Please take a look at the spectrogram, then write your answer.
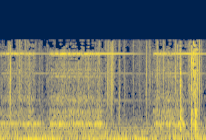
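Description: An old-fashioned telephone bell rings in the morning, steadily and fairly loudly, a continuous metallic jangle with a slightly rattling edge that carries on for several seconds with no voices.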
